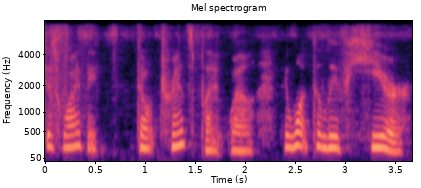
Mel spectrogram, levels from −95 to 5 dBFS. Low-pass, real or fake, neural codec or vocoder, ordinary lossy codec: 7.2 kHz; real; none; MP3, 64 kbps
